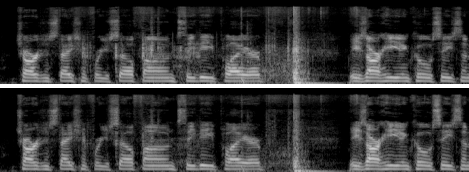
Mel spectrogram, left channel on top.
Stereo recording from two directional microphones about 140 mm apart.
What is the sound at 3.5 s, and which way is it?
Speech, 30° right (ahead or behind).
